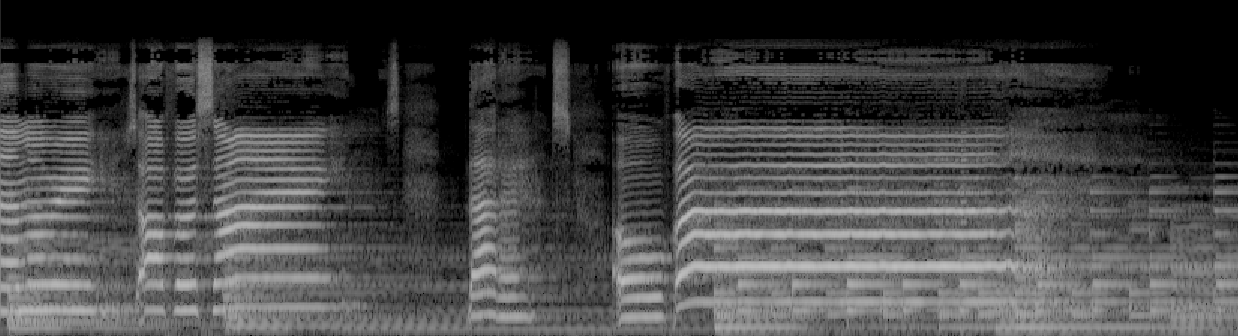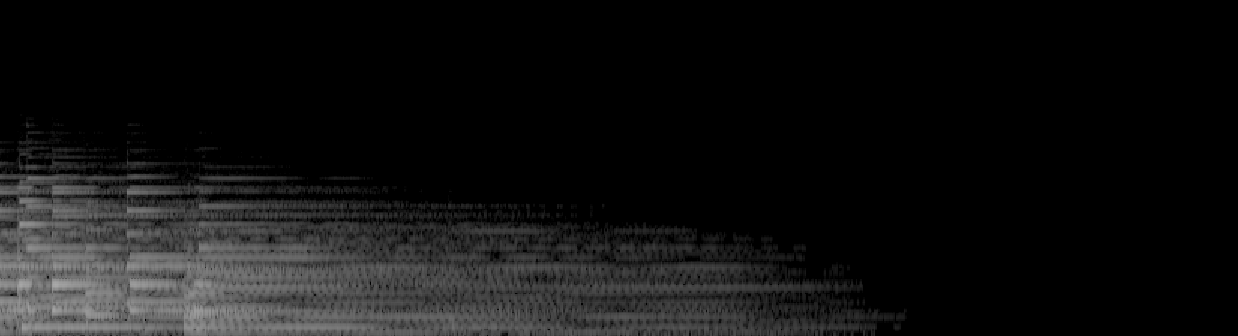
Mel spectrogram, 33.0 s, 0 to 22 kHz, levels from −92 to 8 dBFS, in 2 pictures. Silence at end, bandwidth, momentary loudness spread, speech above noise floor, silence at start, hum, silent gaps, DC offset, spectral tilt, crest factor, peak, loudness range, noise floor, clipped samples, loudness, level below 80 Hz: 11.8 s; 13.5 kHz; 22 LU; 58 dB; 0 s; none; none; under 0.1%; -3.5 dB/octave; 18 dB; -8 dBFS; 18 LU; -80 dBFS; under 0.1%; -21 LUFS; -54 dBFS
